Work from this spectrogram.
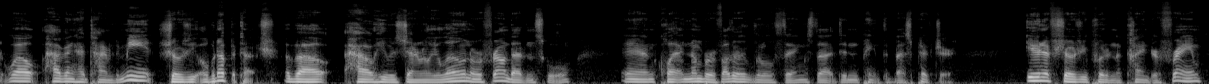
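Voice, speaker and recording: A man reading a story aloud as scripted, expressive narration. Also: medium pitch, dry recording. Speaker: podfic narrator, guest reader.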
